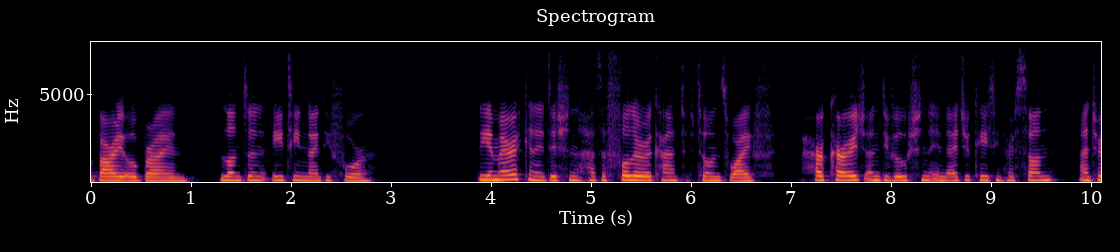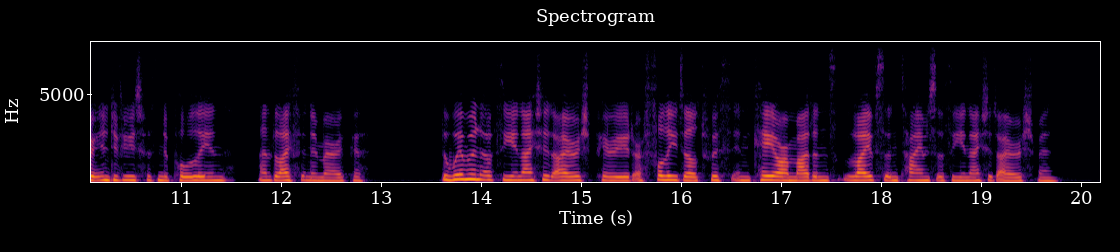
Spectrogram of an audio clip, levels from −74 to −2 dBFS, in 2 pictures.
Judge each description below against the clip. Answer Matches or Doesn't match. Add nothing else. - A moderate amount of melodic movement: Doesn't match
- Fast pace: Doesn't match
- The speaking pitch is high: Matches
